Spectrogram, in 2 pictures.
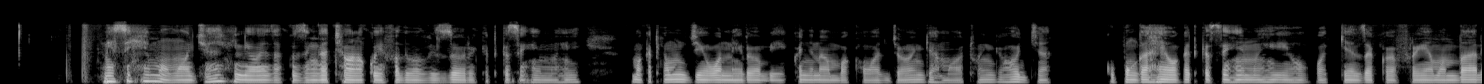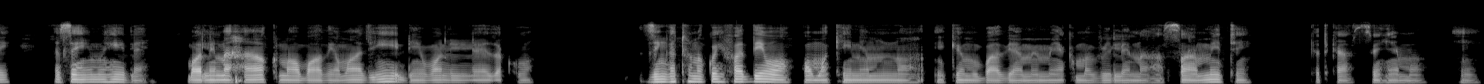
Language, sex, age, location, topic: Swahili, male, 25-35, Nairobi, government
